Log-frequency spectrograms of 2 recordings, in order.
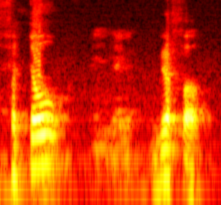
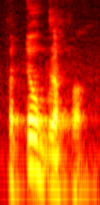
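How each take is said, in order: First: photographer slowly, stress on टो; slow model word. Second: Said in the usual way. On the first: Shown as a demonstration. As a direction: drag out photographer, stress on the second syllable.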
